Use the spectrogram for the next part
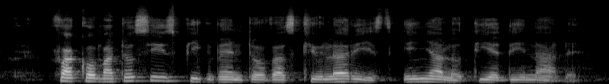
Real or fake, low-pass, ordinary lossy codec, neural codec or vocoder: fake; 19.8 kHz; none; codec, 44.1 kHz, 7.8 kbps, DAC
